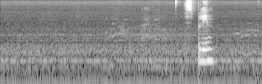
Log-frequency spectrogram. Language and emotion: Russian, neutral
